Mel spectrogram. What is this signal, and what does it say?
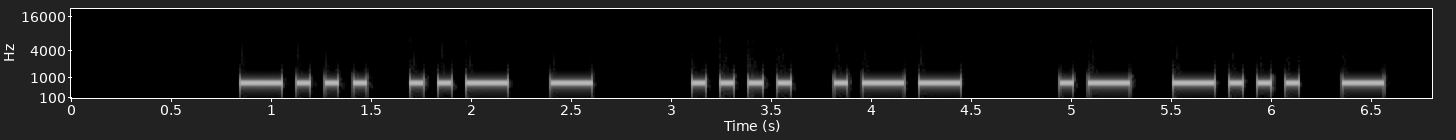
Morse code, heard as a keyed tone, about 17 wpm, 700 Hz. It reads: BUT HW ABT
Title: Sentences from Top 100 Words and Abbreviations 17wpm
